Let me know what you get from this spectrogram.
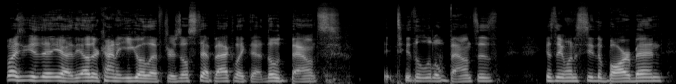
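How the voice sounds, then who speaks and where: Animated, higher-voiced man swearing casually. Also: brisk, smooth. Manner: animated, profane, enthusiastic. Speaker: live streamer. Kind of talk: casual, rambling livestream chat.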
